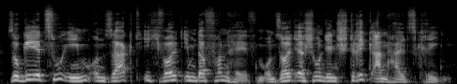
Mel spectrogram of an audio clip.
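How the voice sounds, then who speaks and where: An actor playing a high-ranking, loyal officer in a radio play, commanding and urgent in his speech. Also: expressive, normal speed, sharp tone.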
